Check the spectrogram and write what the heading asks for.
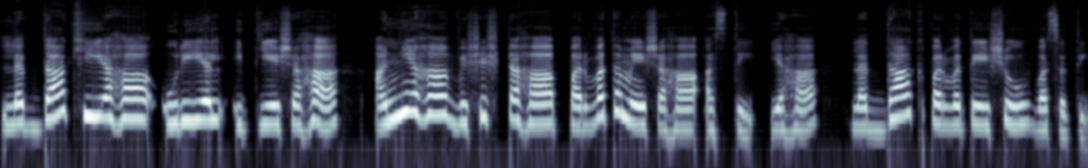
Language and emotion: Sanskrit, neutral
